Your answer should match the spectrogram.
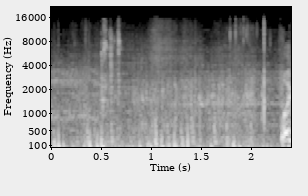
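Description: Wind buffeting the microphone on an open boat at sea, an irregular low rumble of thumps over a faint wash of water.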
